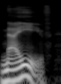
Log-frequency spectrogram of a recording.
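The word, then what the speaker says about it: naïve: Or take a word like naive. Those two little dots just tell you to pronounce the a and the e as two separate sounds.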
